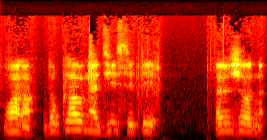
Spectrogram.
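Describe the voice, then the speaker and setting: A woman's voice: on the low side, slow pace, pushed and bright, a little hiss or hum. A tired woman hosting a painting tutorial, talking to camera as she mixes colors and keeps praising them. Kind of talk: art demonstration talk to camera.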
